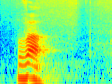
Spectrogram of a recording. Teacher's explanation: तो दंत और ओष्ठ इनसे बोला जाएगा व वर्ण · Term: दंतोष्ठ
